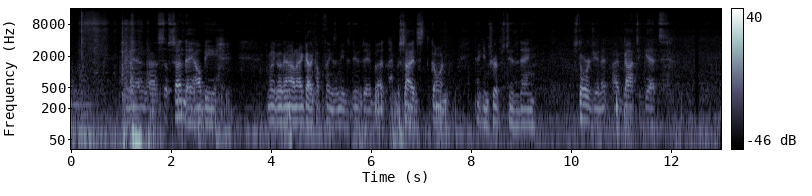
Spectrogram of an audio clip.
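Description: A middle-aged man talks calmly close to a phone microphone.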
